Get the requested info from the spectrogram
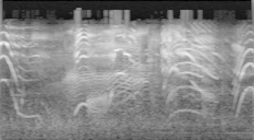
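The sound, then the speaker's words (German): Dolphins squeak and chatter in a busy, overlapping stream of rising and falling whistles, steady throughout, with no voices present. “Hören Sie einmal das freundliche Kichern und Quäken von Delfinen.”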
